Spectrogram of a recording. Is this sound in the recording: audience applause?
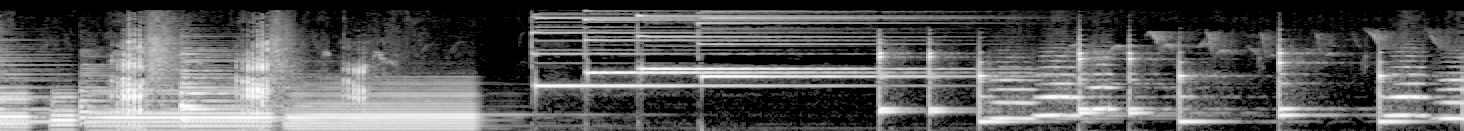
no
